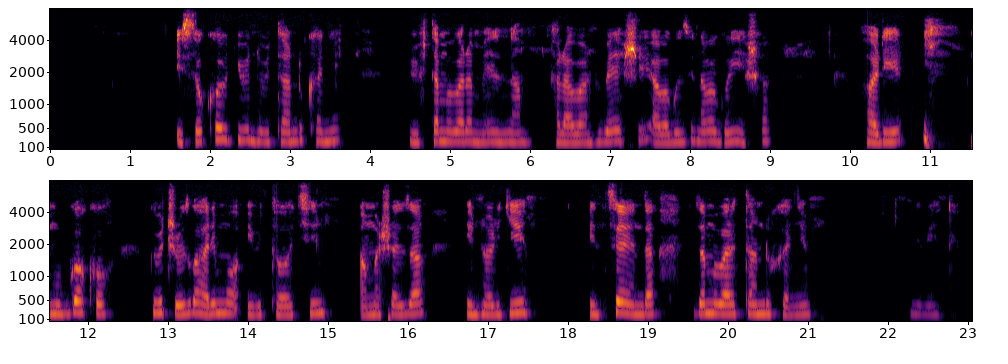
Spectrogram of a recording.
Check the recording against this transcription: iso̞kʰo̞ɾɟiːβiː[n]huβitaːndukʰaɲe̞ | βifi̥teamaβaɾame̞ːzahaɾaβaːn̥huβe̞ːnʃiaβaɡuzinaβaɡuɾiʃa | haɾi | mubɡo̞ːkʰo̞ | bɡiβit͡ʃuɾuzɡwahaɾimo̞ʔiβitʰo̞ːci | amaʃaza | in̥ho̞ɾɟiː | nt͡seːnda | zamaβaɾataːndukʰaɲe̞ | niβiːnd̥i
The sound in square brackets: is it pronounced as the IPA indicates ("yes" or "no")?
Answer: yes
